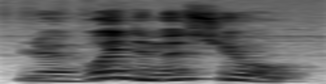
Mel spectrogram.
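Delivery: usual speaking voice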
